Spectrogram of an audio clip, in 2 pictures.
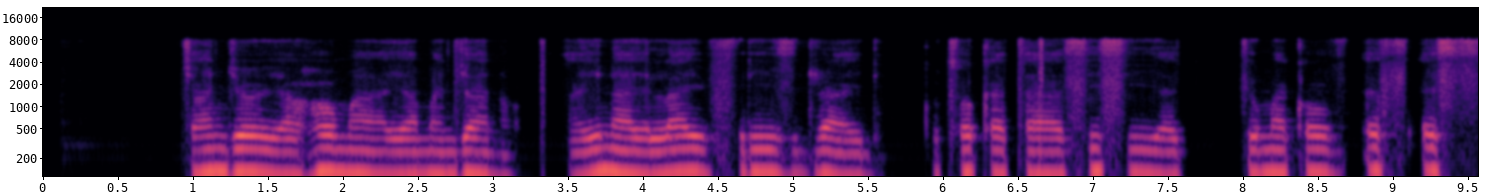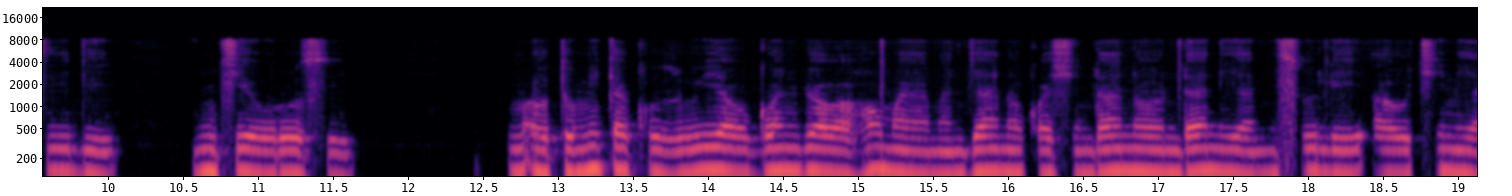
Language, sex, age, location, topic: Swahili, male, 50+, Wajir, health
